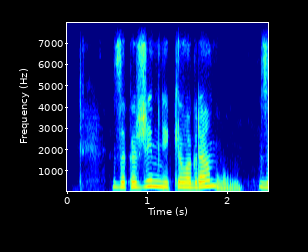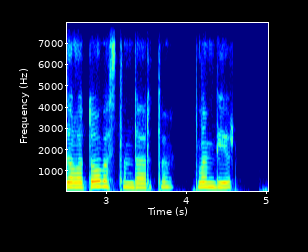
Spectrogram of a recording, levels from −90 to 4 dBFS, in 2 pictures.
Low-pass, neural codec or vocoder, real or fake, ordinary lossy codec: 7.2 kHz; codec, 16 kHz, 4.8 kbps, FACodec; fake; Opus, 16 kbps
